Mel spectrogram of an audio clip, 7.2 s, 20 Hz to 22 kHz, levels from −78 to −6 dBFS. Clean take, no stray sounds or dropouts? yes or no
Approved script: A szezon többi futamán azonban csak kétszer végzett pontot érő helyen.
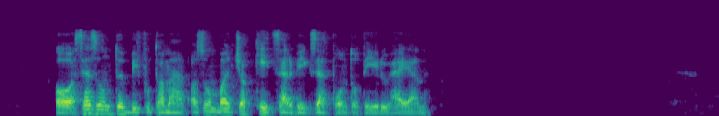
yes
